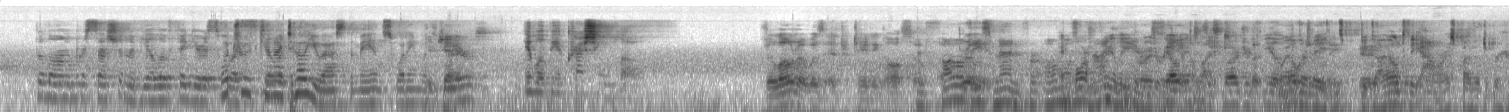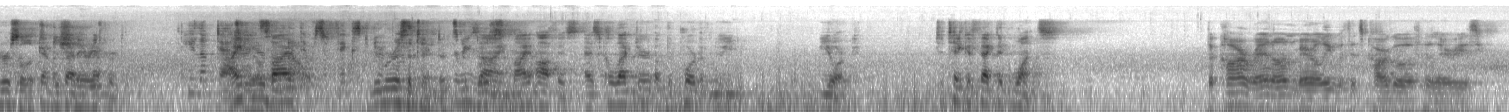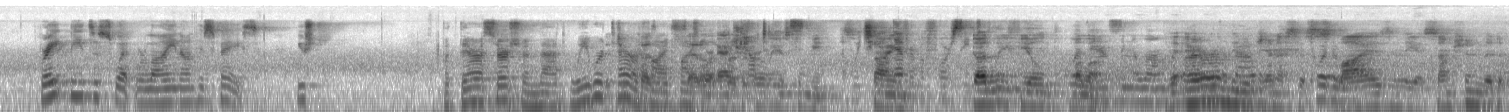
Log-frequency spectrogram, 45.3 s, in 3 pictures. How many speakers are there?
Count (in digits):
8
